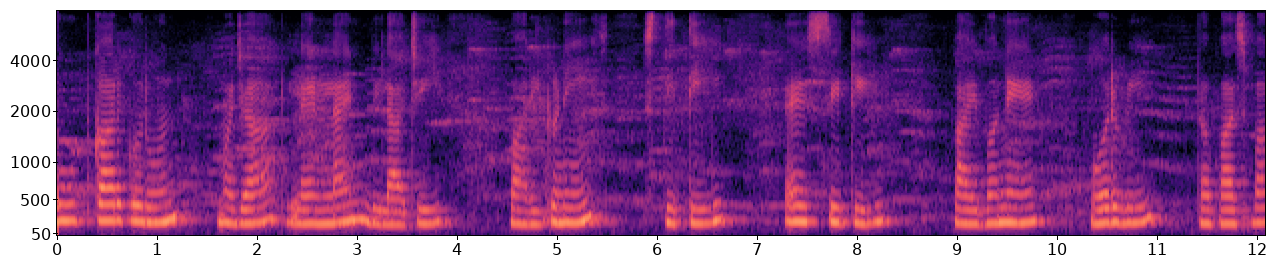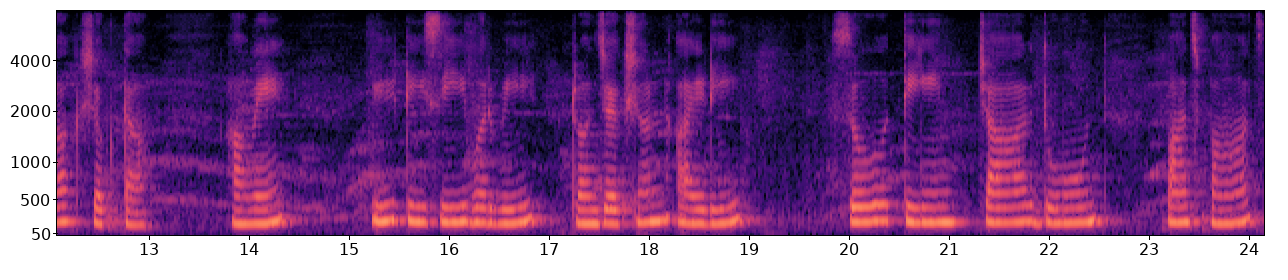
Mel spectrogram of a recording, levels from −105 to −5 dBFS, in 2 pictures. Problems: constant background noise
